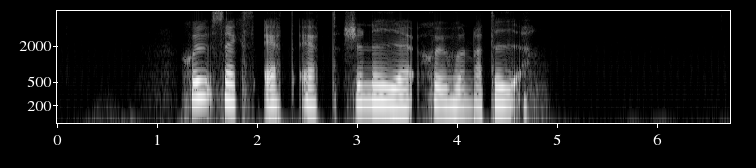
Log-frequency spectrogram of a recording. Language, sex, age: Swedish, female, 26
